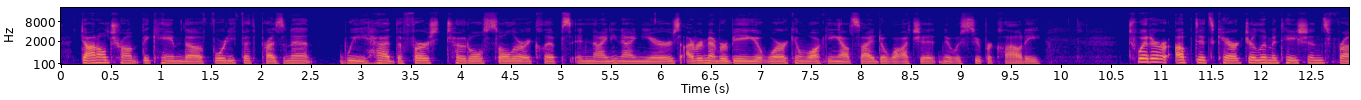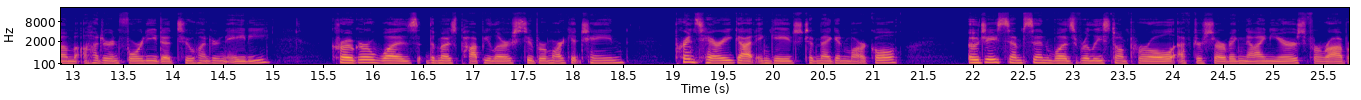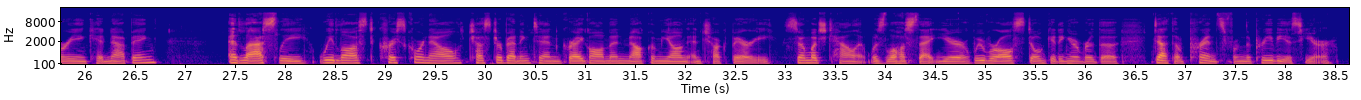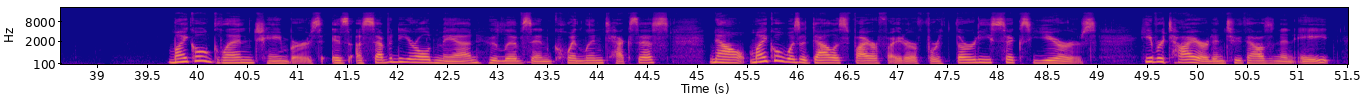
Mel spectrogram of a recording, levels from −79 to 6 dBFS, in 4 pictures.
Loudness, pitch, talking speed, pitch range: -24 LUFS, 160 Hz, 155 wpm, 145-180 Hz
